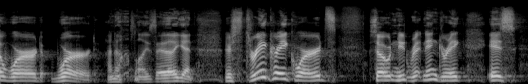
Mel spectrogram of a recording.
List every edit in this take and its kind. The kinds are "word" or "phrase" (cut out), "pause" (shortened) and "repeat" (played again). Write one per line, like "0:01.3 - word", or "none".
0:01.3 - word
0:04.1 - word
